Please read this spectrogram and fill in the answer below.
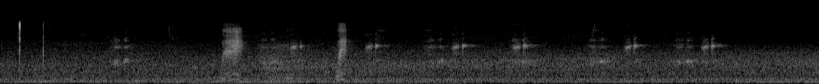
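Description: Frogs calling from a rock pond, short croaks repeating every half second to a second, with a few sharp clicks, the loudest just after the start.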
